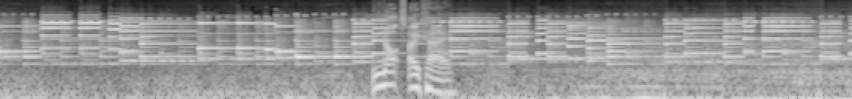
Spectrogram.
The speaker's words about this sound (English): I just wanted a standard, you know, like a standard doorbell. Instead, thanks to him, I've now got this every time someone rings the doorbell.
